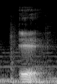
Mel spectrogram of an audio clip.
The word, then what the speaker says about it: へ: as a particle Direction marker it's um it's pronounced as e uh that's kind of complicated but um it's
